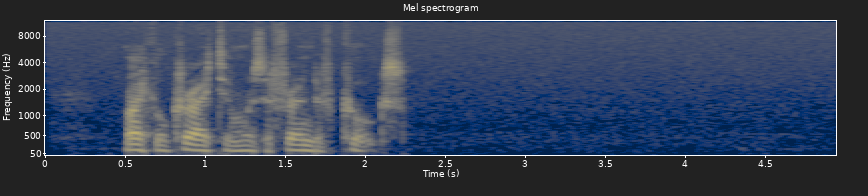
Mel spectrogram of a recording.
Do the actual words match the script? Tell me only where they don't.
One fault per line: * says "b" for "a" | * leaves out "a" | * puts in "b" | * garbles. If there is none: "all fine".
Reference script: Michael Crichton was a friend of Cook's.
all fine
